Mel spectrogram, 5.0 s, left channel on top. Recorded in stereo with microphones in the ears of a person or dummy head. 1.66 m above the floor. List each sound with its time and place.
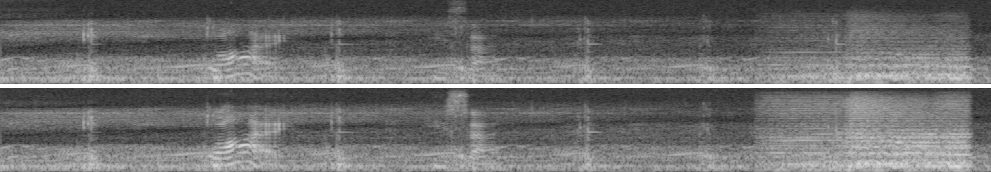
0.0 s a vehicle: 5° left (ahead or behind); by 5.0 s 5° right (ahead or behind)
1.0 s a woman speaking: 35° right (ahead or behind)
3.8 s singing: 60° right (ahead or behind)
